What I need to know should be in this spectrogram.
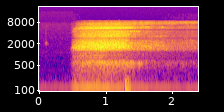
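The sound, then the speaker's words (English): A slow, deep breath drawn in, an airy rush that starts abruptly, stays strong for about a second and then gradually fades, heard alone and quietly. “I'm going to take a deep breath. And if you are collecting yourself in this moment as well, take this deep breath with me. Okay, here we go. In.”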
